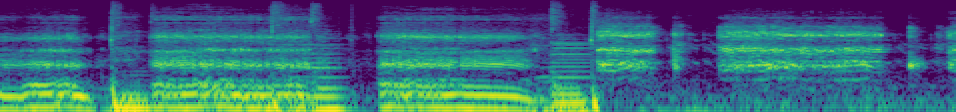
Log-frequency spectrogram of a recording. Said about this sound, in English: This is the husky with the toy, the squeaky toy. There's loads of these going around.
